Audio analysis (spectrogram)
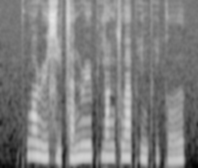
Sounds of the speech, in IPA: pʰ w ɔ˥ ɻ ɻ̩˧˥ ɕ ḭ˨˩ t͡s a˧˥ n ɻ ɻ̩˥ pʰ j ɑ˥ ŋ s w ä˥ pʰ i˥˧ n pʰ i˥˩ k o˧˥ ʊ̯

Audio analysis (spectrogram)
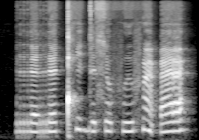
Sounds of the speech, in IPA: r ɛ r ɛ ǃʰ i d ɨ s ɵ f ɨ f æ̃ ʔ æ

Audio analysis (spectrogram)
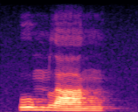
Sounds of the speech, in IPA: u˦ m l a˨ ŋ

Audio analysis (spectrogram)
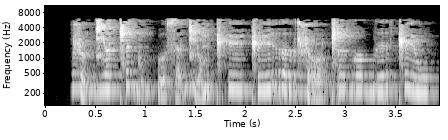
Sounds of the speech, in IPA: ʐ ṵ d͡ʑ ə ǁ ɨ ɡ ṵ ɡ k͡p ṵ s ə̰ d͡ʑ o̰ m ǁʰ yː ǁ y r ʊ r ʐ o̰ ɡ͡ǁ ə ɡ o b ɨ r ǁ y w

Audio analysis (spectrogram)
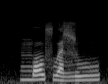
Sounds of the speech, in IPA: m ɔ sʷ a ɮ u

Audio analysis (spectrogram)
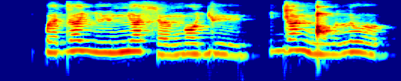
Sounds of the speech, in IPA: k͡p ə˧ d ɐ˦ ʎ y˧ ɲ ɐ˦ s œ˧ ŋ ɔ˦ ɟ y˦˨ | ɟ ɐ˦ ŋ͡ǃ u˨ l ʊ˦˨

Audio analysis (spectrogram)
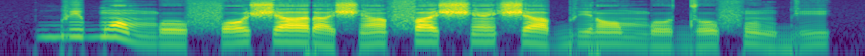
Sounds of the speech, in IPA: b i˦ b ɔ̃˦˨ m o˨ f ɔ˨˦ ʃ a˧ ɾ a˨ ʃ ã˨˦ f a˦ ʃ ɛ̃˦ ʃ a˦˨ b i˧ ɾ ɔ̃˧ m o˨ d o˨˦ f ũ˦˨ ɡ͡b i˨˦

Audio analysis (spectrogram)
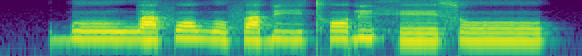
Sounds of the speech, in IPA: ɓ oː˨ w a˨ f ɔ˦ β o˨ f a˨ ɗ iː˨ tʰ ɔ˦ ɗ ĩ˦ h eː˨ s oː˦

